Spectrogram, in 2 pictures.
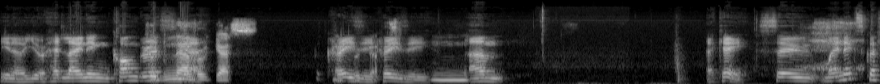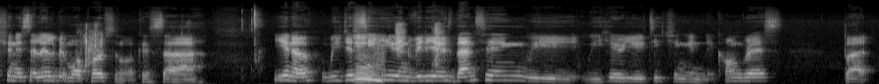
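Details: Adult speaker; typical speech.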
